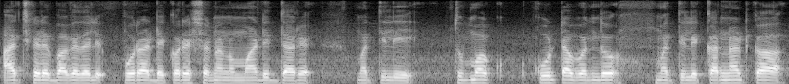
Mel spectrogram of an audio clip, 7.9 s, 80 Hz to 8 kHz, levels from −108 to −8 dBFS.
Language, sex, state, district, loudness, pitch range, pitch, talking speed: Kannada, male, Karnataka, Bangalore, -16 LUFS, 105-115 Hz, 110 Hz, 90 wpm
